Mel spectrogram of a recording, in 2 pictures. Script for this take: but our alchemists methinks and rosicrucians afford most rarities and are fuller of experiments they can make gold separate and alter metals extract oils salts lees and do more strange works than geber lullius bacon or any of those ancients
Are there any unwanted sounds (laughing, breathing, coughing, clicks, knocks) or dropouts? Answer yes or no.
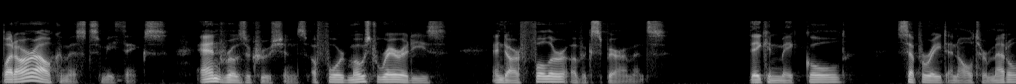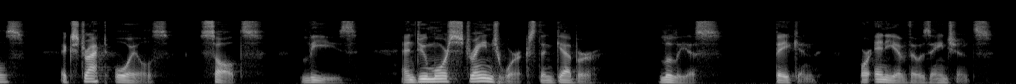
no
